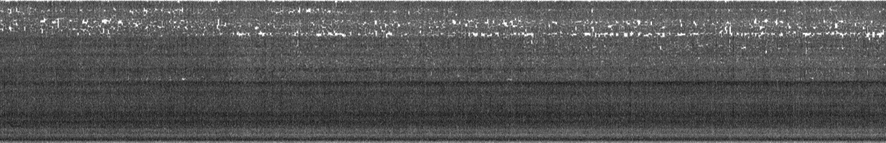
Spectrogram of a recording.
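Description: Bullet-style personal blender running steadily at full speed, its blades churning a thick beet and vegetable mix in the upturned cup. It is the second run, grinding chunks that were still too large into a fine purée.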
